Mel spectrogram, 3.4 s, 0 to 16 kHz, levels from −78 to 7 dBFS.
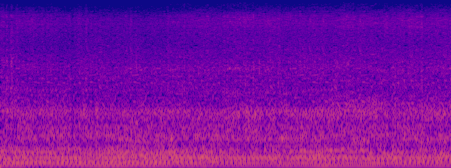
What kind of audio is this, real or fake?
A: fake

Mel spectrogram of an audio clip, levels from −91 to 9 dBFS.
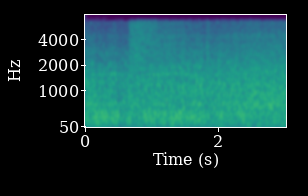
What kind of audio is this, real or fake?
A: real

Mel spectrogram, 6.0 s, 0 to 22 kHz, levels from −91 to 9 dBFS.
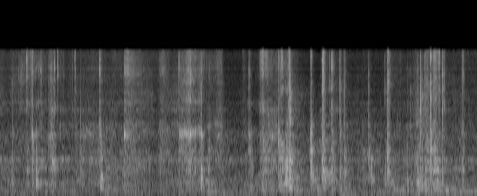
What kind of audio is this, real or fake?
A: fake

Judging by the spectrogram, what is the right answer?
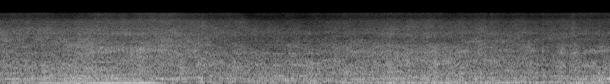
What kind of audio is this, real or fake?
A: fake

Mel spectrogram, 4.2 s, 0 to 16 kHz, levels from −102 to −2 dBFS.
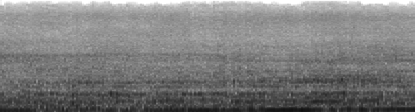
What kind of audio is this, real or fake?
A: fake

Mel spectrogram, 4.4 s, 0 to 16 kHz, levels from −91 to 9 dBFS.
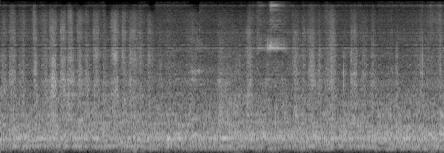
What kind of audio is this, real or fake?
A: fake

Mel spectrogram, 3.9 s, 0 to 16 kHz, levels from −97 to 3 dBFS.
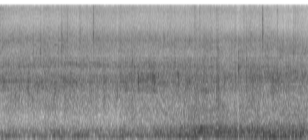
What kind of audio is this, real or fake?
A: fake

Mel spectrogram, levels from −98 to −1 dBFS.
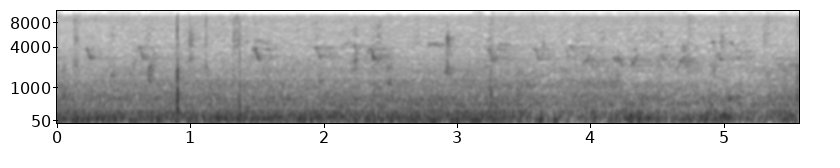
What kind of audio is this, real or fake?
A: real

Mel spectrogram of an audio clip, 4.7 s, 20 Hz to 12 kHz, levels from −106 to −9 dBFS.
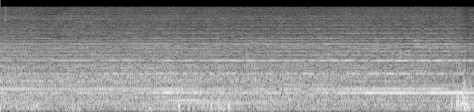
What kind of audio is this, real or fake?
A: real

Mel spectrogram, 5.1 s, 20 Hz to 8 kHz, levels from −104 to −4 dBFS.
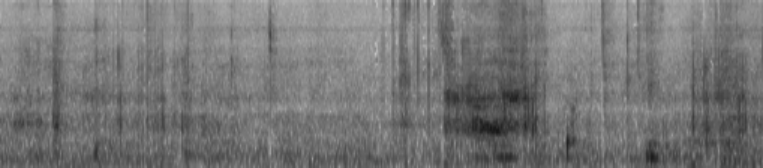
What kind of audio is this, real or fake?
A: fake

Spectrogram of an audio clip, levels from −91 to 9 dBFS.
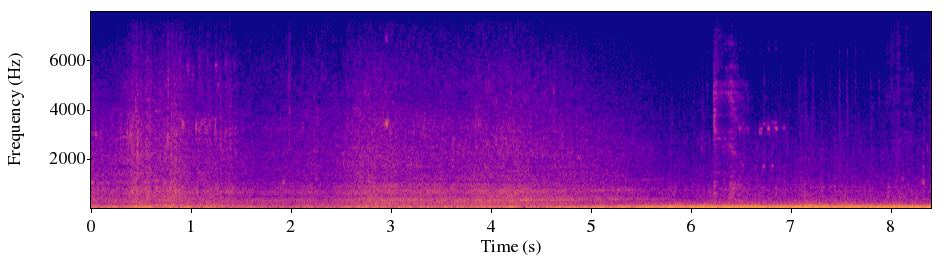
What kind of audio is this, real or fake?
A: real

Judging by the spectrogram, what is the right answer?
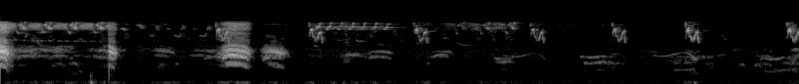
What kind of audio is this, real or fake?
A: real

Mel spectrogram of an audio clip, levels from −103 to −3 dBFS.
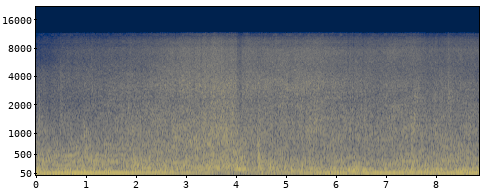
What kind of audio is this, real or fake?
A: fake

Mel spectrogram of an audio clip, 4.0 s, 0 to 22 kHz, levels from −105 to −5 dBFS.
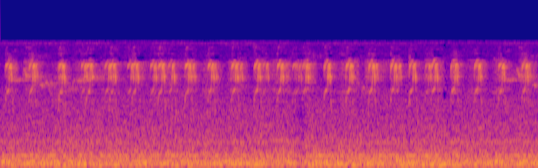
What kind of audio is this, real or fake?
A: real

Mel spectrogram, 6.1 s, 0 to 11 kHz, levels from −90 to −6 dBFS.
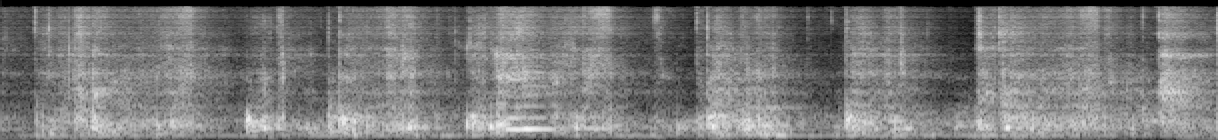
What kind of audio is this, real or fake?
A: fake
